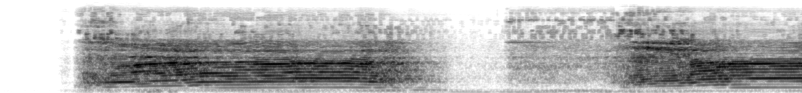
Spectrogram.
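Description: Cow mooing: two long, drawn-out moos, the second starting a little under four seconds in.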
